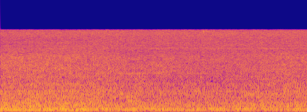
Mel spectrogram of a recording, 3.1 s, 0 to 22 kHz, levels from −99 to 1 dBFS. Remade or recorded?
remade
